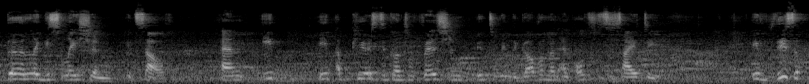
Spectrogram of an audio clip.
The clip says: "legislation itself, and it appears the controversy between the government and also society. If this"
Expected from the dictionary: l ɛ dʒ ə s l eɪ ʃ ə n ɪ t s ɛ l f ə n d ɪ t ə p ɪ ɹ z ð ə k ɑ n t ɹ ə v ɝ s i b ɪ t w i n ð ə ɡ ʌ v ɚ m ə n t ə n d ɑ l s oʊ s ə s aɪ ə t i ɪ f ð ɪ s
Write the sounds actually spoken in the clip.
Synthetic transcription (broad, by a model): l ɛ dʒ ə s l eɪ ʃ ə n ɪ t s ɛ l f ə n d ɪ t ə p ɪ ɹ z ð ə k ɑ n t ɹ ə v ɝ ʃ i b ɪ t w i n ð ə ɡ ʌ v ɚ m ə n t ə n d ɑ l s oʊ s ə s aɪ ə t i ɪ f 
